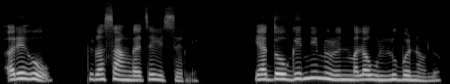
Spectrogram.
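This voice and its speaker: A playful young heroine in an audio story who teases her friend with a smile in her voice, voiced by the woman narrator. The sound is mellow and smooth, close and dry. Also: a little high, moderate pace, no echo, close to an everyday voice. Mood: teasing. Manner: teasing, laughing as she talks.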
